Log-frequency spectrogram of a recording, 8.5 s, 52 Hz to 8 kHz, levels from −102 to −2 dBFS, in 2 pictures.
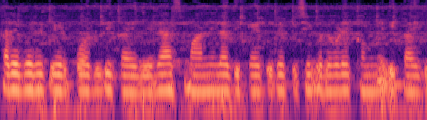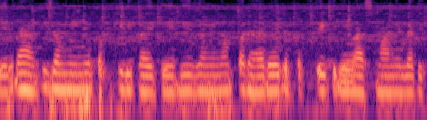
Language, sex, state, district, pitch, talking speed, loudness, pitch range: Hindi, female, Maharashtra, Sindhudurg, 175 Hz, 230 wpm, -30 LUFS, 170-185 Hz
